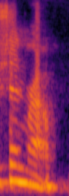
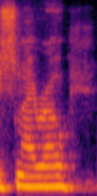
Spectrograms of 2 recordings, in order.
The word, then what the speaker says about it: Schneiro: Shinro. Thank you. It's actually Schneiro. My wife apologies. That's okay. Nobody can ever pronounce it properly.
